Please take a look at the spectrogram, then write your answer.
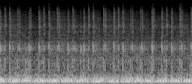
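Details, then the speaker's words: Yamaha RD250D two-stroke, first start in 45 years after restoration, cold on choke for the first seconds: a fast, busy burble holding a steady high idle with no misses. Owners suggest 30 seconds on choke. Cold idle on choke. "choke after 10 seconds. Take it off now, fly. Pull the lever up. There you go. Oh, too far. Too soon. Too soon, yeah. Maybe run it for 30 seconds then."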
